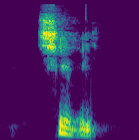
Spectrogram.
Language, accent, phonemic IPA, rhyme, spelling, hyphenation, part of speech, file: English, Southern England, /ˈt͡ʃɪvi/, -ɪvi, chivvy, chiv‧vy, verb / noun, LL-Q1860 (eng)-chivvy.wav
- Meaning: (verb) 1. To coerce or hurry along, as by persistent request 2. To subject to harassment or verbal abuse 3. To sneak up on or rapidly approach 4. To pursue as in a hunt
